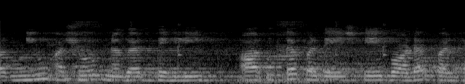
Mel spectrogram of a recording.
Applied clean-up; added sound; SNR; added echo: none; Fart; 20 dB; reverberation time 2.4 s.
